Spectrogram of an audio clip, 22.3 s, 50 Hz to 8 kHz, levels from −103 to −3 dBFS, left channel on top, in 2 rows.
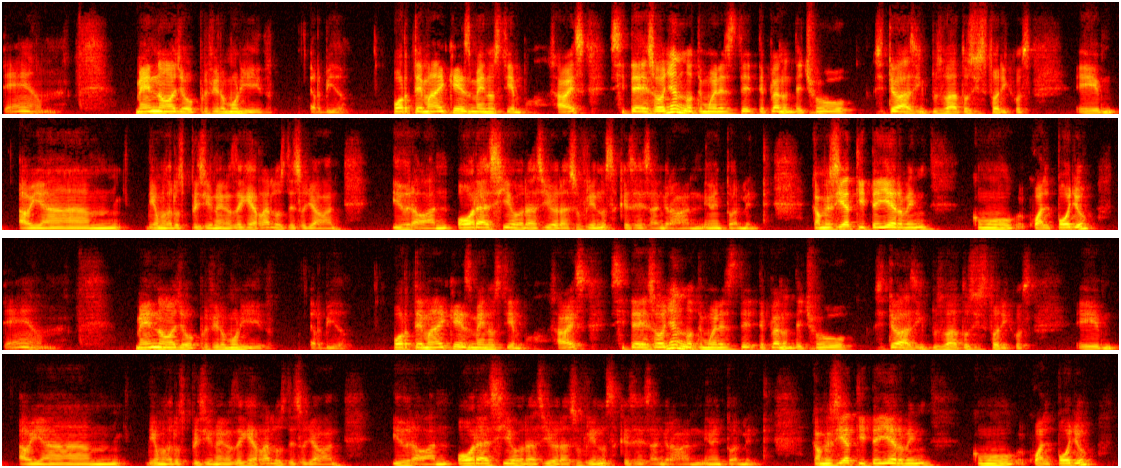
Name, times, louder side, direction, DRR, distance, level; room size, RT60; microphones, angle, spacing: voice 1, 0.0-1.0 1.3-2.7 3.1-3.5 3.9-8.4 8.7-12.3 12.6-14.8 15.1-20.6 20.9-22.0, left 2 dB, 55° left, 1.0 m, -33 dB
13.5 x 5.6 x 3.0 m
head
